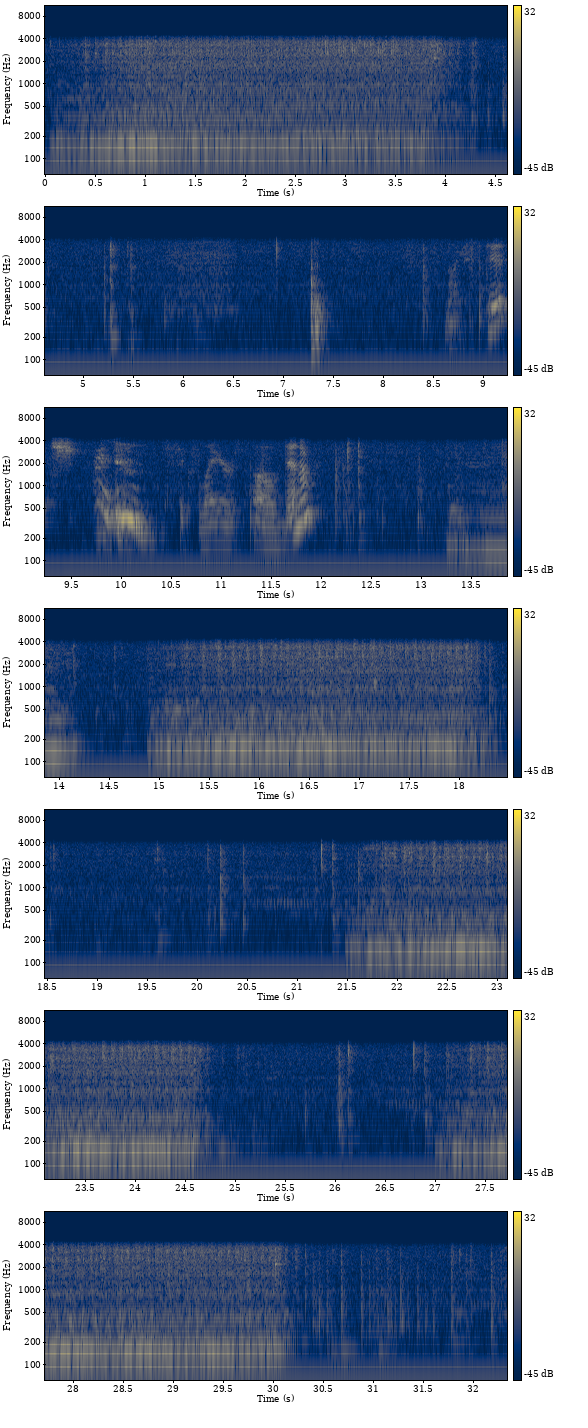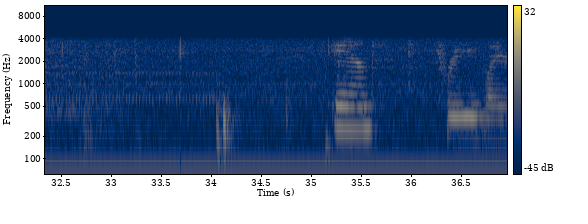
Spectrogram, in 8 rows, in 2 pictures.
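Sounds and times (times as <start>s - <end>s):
sewing machine stitching: 0.0s - 4.3s, 13.3s - 14.2s, 14.9s - 18.4s, 21.3s - 24.9s, 26.9s - 30.7s.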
